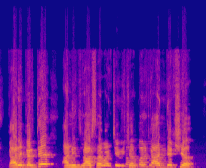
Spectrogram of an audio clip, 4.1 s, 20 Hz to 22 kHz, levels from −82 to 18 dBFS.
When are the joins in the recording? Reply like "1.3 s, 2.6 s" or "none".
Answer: 2.9 s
